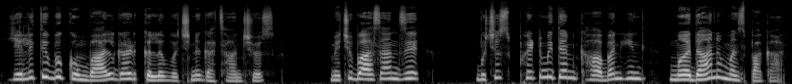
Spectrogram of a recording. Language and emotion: Kashmiri, sad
